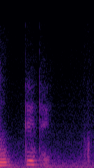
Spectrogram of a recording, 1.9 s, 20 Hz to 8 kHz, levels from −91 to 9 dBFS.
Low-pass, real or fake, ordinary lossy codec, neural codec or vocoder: 7.2 kHz; fake; Opus, 32 kbps; codec, 16 kHz, 0.5 kbps, FunCodec, trained on Chinese and English, 25 frames a second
